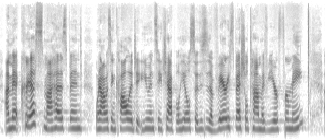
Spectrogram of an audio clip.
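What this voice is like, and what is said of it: North Carolina Southern accent. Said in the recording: “I was raised by a single mom in a tiny town in the foothills of North Carolina. That's where the accent comes from that you're going to hear.”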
